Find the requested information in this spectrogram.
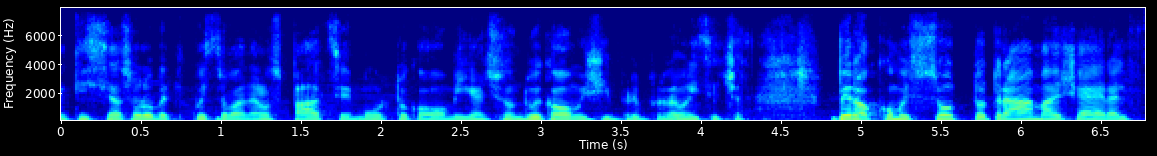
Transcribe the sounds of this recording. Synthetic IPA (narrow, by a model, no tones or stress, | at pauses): ent̪isːimasoːloperk̟e̥kːwest̪ovanːelːospat̪sːjoɛmːolt̪okɔːmikat͡ʃi̥sonod̪uekɔːmit͡ʃipɾipɾot̪aɡonist̪iet͡ʃːɛːt̪eapeɾɔkːomesot̪ːot̪ɾaːmat͡ʃɛːɾailf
